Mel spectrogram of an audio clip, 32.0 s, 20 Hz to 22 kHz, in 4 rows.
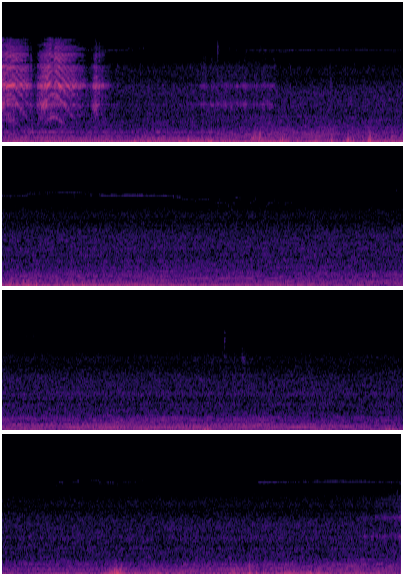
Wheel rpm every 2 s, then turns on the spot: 60, 10, 10, 0, 0, 0, 0, 0, 0, 0, 0, 0, 0, 0, 0, 10.
4-6 30-32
